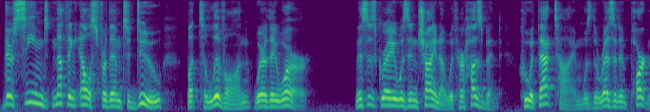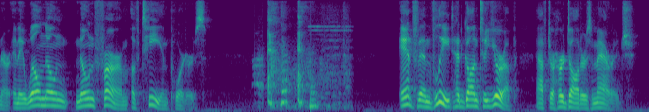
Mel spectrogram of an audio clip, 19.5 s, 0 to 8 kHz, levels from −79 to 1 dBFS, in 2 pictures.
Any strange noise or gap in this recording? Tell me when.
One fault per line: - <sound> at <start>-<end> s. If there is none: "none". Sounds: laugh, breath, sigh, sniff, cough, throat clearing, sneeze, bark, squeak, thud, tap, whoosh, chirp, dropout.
- cough at 13.5-15.1 s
